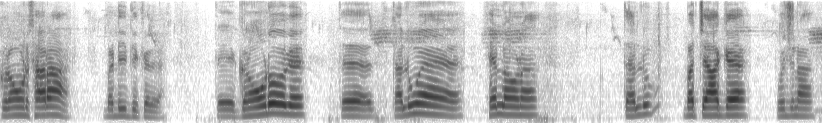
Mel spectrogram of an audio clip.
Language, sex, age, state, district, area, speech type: Dogri, male, 30-45, Jammu and Kashmir, Udhampur, urban, spontaneous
